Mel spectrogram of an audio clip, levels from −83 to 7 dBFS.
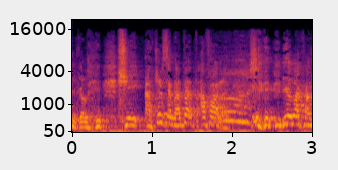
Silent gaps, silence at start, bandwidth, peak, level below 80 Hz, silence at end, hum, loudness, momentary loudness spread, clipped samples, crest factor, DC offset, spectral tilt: none; 0 s; 16.5 kHz; -2 dBFS; -30 dBFS; 0 s; none; -16 LUFS; 3 LU; under 0.1%; 14 dB; under 0.1%; -4.5 dB/octave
